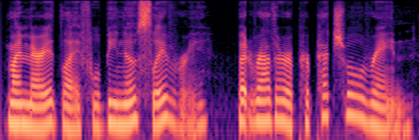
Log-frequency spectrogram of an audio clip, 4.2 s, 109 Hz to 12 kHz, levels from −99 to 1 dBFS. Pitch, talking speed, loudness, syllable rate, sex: 190 Hz, 170 wpm, -19 LUFS, 4.8 syllables/s, female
